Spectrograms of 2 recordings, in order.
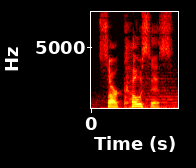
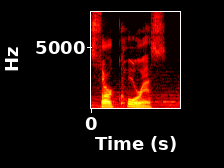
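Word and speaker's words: Sarkoris: please read this it's sarcosis not sarcorus sarcosis okay theorycrafter got it sarcosis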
